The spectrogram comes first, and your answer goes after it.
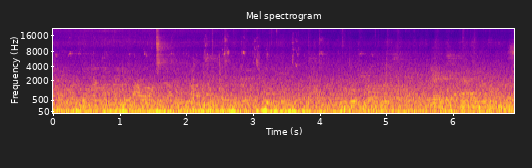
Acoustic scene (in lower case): subway station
